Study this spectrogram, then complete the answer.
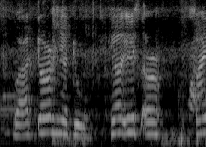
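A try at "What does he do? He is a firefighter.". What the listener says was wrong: Mình sẽ không đọc là here.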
